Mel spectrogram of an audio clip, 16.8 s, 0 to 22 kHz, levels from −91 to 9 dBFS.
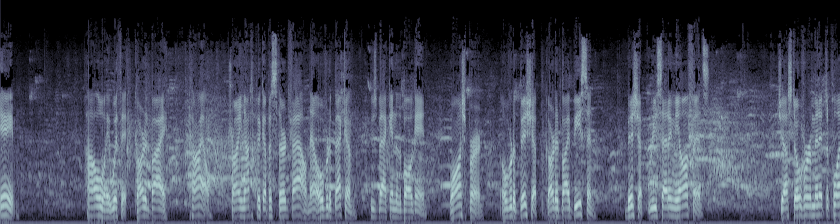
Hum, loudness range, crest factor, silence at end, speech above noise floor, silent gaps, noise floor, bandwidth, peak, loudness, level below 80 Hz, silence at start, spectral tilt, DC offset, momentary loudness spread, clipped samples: none; 2 LU; 14 dB; 0 s; 23 dB; none; -39 dBFS; 14.5 kHz; -2 dBFS; -17 LUFS; -56 dBFS; 0 s; -2.5 dB/octave; 0.2%; 11 LU; under 0.1%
